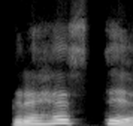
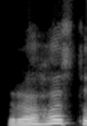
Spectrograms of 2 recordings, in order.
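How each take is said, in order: First: गृहस्थ with e sounds, like grehest; wrong pronunciation. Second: गृहस्थ with a sounds, like grahasth; correct pronunciation. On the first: Teacher reading out the error, गृहस्थ as grehesth. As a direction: say गृहस्थ as gre-hesth. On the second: Teacher correcting the word, गृहस्थ as grahasth. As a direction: say गृहस्थ as gra-hasth. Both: Shown as a demonstration. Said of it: "गृहस्थ होता है".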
